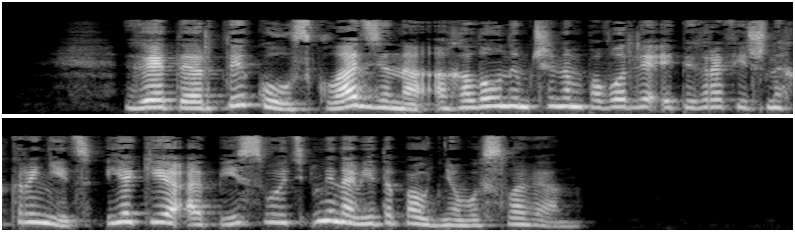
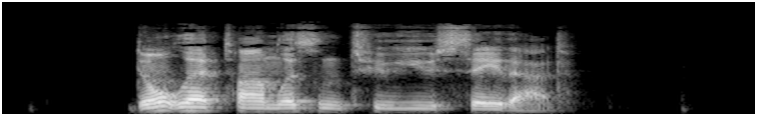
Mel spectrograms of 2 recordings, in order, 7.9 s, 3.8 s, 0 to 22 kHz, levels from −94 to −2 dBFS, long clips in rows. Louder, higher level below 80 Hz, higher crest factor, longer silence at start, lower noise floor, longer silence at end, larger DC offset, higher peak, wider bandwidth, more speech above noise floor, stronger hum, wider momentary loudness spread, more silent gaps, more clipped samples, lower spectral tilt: about the same, -20 LUFS vs -19 LUFS; about the same, -68 dBFS vs -72 dBFS; about the same, 22 dB vs 18 dB; about the same, 0.6 s vs 0.65 s; about the same, -87 dBFS vs -88 dBFS; first, 1.1 s vs 0.95 s; neither; about the same, 0 dBFS vs -2 dBFS; first, 11.5 kHz vs 9.8 kHz; about the same, 67 dB vs 69 dB; neither; second, 9 LU vs 15 LU; neither; neither; about the same, -3 dB/octave vs -3.5 dB/octave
